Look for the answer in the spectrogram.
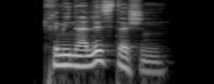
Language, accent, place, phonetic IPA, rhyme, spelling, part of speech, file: German, Germany, Berlin, [kʁiminaˈlɪstɪʃn̩], -ɪstɪʃn̩, kriminalistischen, adjective, De-kriminalistischen.ogg
- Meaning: inflection of kriminalistisch: 1. strong genitive masculine/neuter singular 2. weak/mixed genitive/dative all-gender singular 3. strong/weak/mixed accusative masculine singular 4. strong dative plural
